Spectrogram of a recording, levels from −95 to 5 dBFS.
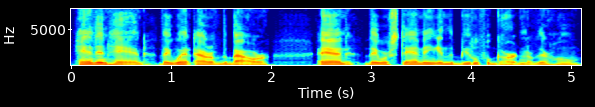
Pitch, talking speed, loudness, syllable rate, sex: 105 Hz, 235 wpm, -20 LUFS, 6.0 syllables/s, male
